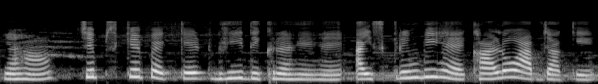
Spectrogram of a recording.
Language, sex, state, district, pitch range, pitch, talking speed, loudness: Hindi, female, Madhya Pradesh, Dhar, 245-300 Hz, 260 Hz, 150 wpm, -15 LUFS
